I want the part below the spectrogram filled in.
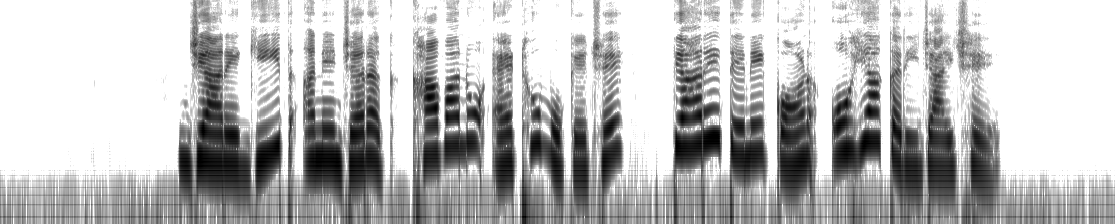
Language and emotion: Gujarati, neutral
